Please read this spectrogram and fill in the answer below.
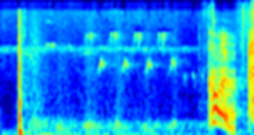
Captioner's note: ball whooshing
